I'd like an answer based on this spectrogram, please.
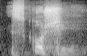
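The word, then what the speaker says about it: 少し: স্কোশি উচ্চারণ হবে স্কোশি, মানে সুকোশি মানে স্কোশি মানে অনেকগুলো, স্কোশি মানে অল্প, এটা অনেকগুলো হবে না।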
